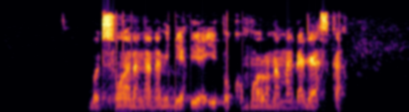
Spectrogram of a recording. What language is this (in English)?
Swahili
